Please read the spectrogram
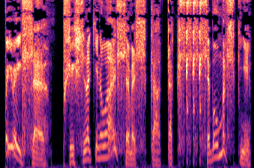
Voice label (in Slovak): sms hlásky cz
